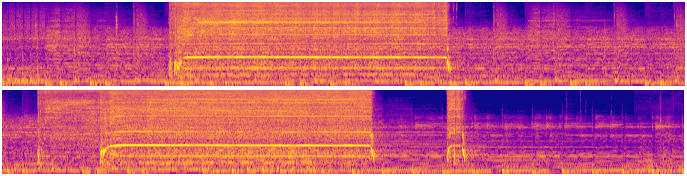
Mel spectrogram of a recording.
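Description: Power ratchet or impact tool spinning off the bolts that hold the rear bumper to its bracket on a Jeep Wrangler JL, two sustained whirring bursts of a few seconds each with a brief zip between them, close and loud, no talking.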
